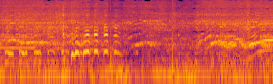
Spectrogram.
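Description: Low rumble of a Toyota car running, heard from inside the cabin, under people's voices and a short run of what sounds like laughter about a second in.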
